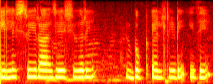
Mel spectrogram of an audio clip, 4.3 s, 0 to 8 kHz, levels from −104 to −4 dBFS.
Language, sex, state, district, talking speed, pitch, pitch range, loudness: Kannada, female, Karnataka, Bidar, 110 wpm, 250 Hz, 240-260 Hz, -16 LUFS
